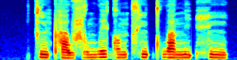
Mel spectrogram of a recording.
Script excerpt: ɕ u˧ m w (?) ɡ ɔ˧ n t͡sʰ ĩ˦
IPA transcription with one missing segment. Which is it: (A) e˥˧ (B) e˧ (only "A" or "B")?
A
